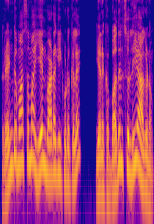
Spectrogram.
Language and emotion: Tamil, angry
